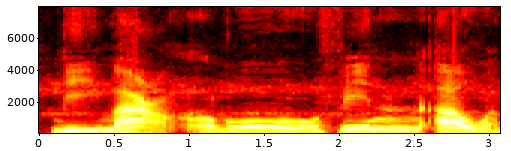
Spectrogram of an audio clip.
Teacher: hukumnya izhar halqi, dibaca jelas, tidak berdengung. Kita baca jelas, baca pendek saja.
